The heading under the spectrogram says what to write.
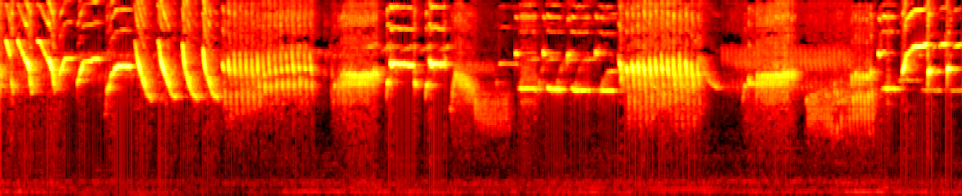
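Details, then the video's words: Canary song used to train young canaries: varied high-pitched song mixing quick descending sweeps, buzzy rolling trills and sharp whistled notes, delivered continuously with brief pauses, over a faint low background hum. "Masteran Kenari gacor Muda belajar NATA LAGU, paling Pandai utk pancingan kenari paud belajar bunyi"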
